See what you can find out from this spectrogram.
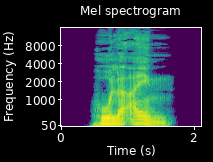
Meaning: inflection of einholen: 1. first-person singular present 2. first/third-person singular subjunctive I 3. singular imperative
- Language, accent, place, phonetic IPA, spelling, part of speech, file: German, Germany, Berlin, [ˌhoːlə ˈaɪ̯n], hole ein, verb, De-hole ein.ogg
